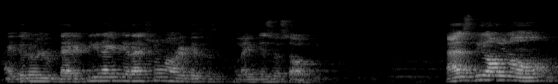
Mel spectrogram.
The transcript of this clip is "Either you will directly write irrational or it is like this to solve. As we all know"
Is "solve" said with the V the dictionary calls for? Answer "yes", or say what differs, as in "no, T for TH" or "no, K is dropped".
no, V is dropped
